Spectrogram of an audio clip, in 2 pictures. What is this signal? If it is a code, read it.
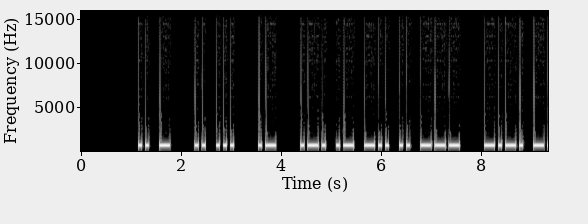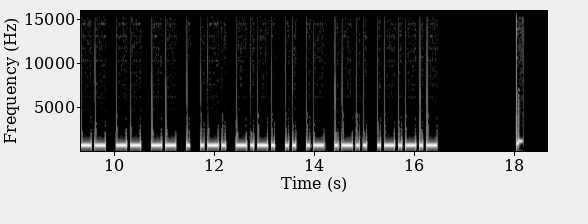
Morse code, heard as a keyed tone, about 17 wpm, 700 Hz. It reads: IT IS A RADIO COMMERCIAL.
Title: Sentences from Top 1000 Words - Review Part 5 - 17wpm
